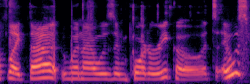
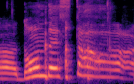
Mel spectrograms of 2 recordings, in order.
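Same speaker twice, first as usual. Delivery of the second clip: put-on loud yelling; 4 semitones higher, 4 dB louder than usual. Mocking a man who gets really loud, imitating loud yelling. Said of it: "he gets really loud when he".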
